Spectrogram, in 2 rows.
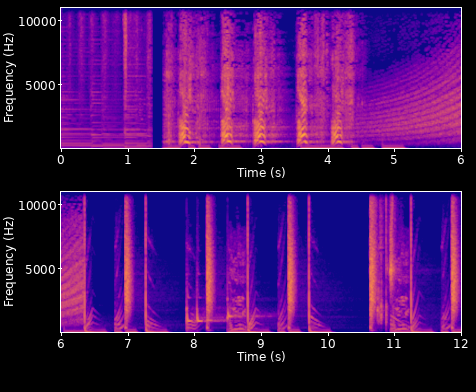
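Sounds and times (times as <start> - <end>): dog barking deeply: 1.6 - 4.4
rising whoosh: 3.9 - 6.5
heavy music beat: 4.2 - 12.0.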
